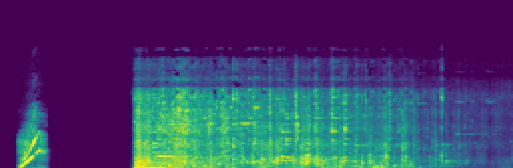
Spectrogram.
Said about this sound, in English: I'm going to smash the Subway restaurant windows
